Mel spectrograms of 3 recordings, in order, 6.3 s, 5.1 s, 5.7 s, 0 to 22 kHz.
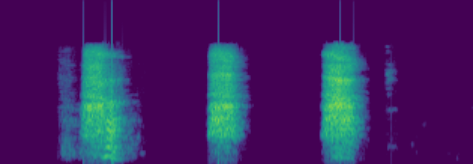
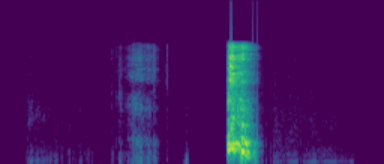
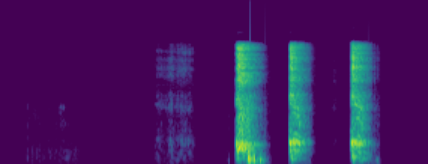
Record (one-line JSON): {"exhalation_length": "6.3 s", "exhalation_amplitude": 21663, "exhalation_signal_mean_std_ratio": 0.35, "cough_length": "5.1 s", "cough_amplitude": 28380, "cough_signal_mean_std_ratio": 0.19, "three_cough_length": "5.7 s", "three_cough_amplitude": 31494, "three_cough_signal_mean_std_ratio": 0.25, "survey_phase": "beta (2021-08-13 to 2022-03-07)", "age": "18-44", "gender": "Female", "wearing_mask": "No", "symptom_none": true, "smoker_status": "Ex-smoker", "respiratory_condition_asthma": false, "respiratory_condition_other": false, "recruitment_source": "REACT", "submission_delay": "4 days", "covid_test_result": "Negative", "covid_test_method": "RT-qPCR"}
